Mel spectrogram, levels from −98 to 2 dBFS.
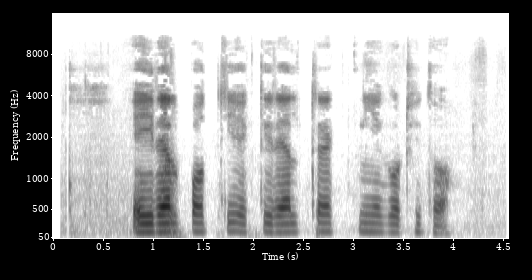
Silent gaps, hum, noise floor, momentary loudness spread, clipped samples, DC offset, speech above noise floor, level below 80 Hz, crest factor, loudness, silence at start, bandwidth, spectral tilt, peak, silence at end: none; none; -67 dBFS; 19 LU; under 0.1%; under 0.1%; 41 dB; -68 dBFS; 24 dB; -26 LUFS; 0.8 s; 10.5 kHz; -5 dB/octave; -4 dBFS; 0.6 s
